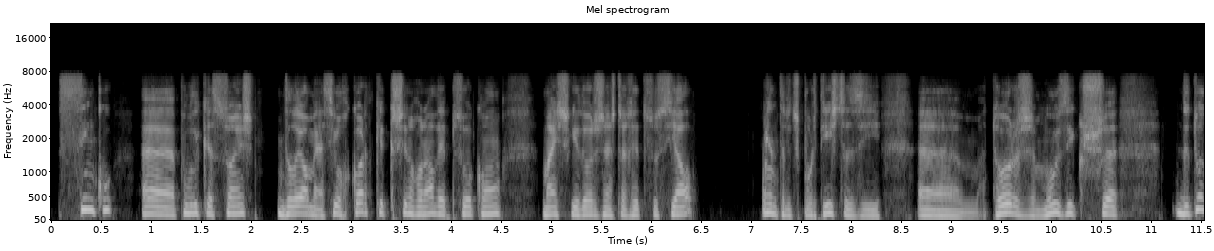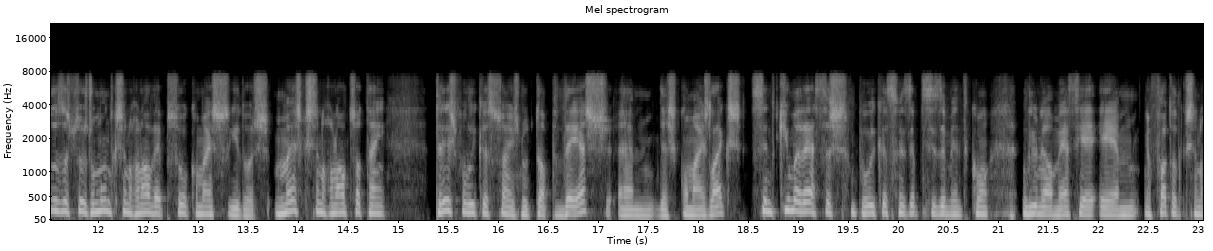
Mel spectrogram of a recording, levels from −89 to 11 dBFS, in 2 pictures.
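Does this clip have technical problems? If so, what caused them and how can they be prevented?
No, there is nothing to fix: the speech comes through the AMR wideband (HD Voice) codec at 23.05 kbit/s, with the expected band limit and nothing above about 7.5 kHz.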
